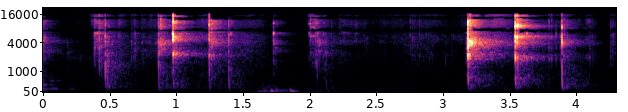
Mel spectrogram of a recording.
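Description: Metal taps on tap shoes striking the floor: a run of light taps in the first second and a half, then three sharp, evenly spaced taps near the end.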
